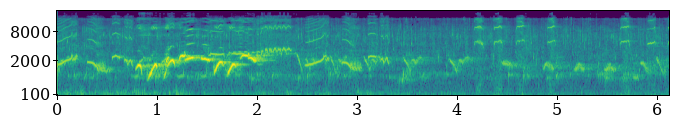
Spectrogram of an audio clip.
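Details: Wild forest white-rumped shama: loud whistled warbling phrase rising and falling, followed by softer chattering notes and scattered high chips.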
